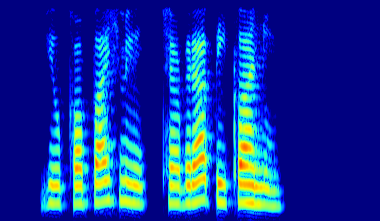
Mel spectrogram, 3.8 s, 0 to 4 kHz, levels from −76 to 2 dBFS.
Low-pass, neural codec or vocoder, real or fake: 3.6 kHz; autoencoder, 22.05 kHz, a latent of 192 numbers a frame, VITS, trained on one speaker; fake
